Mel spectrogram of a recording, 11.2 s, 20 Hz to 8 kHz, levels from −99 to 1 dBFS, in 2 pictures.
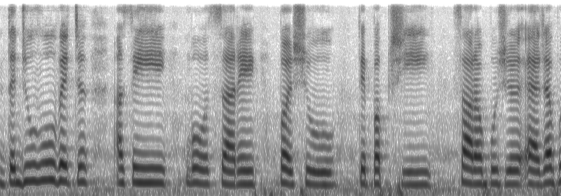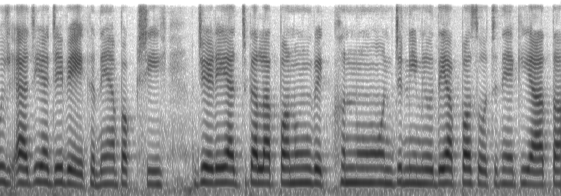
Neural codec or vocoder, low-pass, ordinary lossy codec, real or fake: codec, 16 kHz, 2 kbps, FunCodec, trained on LibriTTS, 25 frames a second; 7.2 kHz; none; fake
